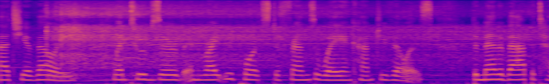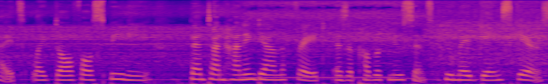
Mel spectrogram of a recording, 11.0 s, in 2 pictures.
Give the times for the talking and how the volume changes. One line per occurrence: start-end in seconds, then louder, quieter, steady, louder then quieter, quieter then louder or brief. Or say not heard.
0.0-10.9 steady.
